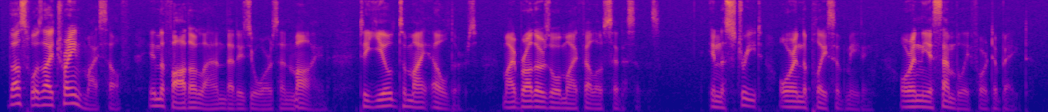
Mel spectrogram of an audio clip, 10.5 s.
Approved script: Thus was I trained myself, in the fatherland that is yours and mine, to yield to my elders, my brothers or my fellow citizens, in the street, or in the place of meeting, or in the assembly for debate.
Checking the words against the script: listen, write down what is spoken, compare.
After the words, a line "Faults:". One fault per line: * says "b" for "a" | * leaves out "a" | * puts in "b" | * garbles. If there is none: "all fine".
Thus was I trained myself, in the fatherland that is yours and mine, to yield to my elders, my brothers or my fellow citizens, in the street, or in the place of meeting, or in the assembly for debate.
Faults:
all fine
